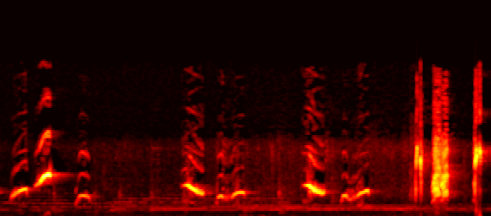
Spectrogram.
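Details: Long-tailed shrike lure song meant to rouse other shrikes: clear, rising and falling slurred whistles in short pairs, with a harsh burst near the end.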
